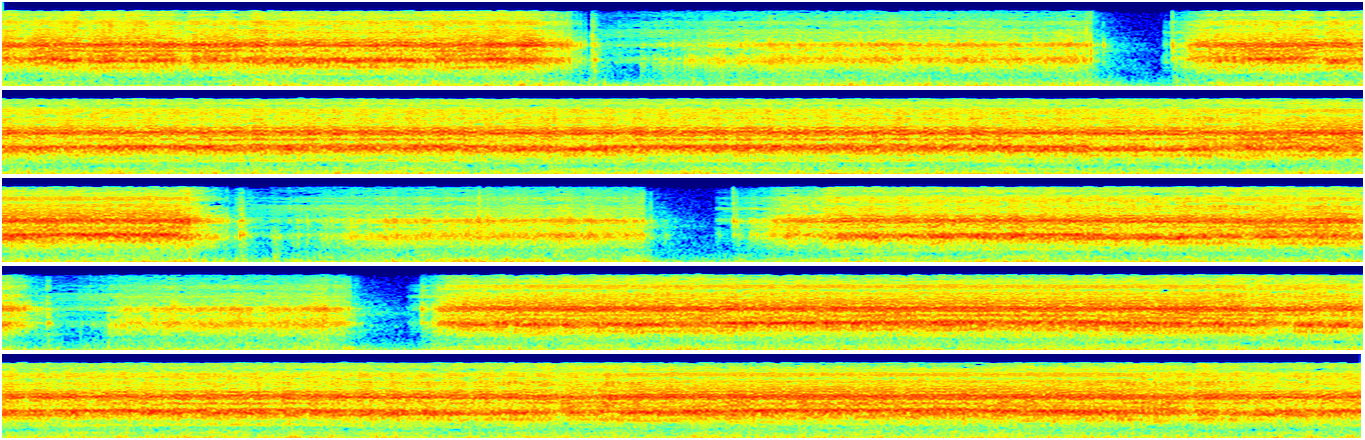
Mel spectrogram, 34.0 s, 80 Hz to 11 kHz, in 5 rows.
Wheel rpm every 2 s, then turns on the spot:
70, 30, 20, 60, 70, 70, 70, 20, 20, 60, 20, 50, 70, 70, 70, 70, 70.
2-4 14-16 20-22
